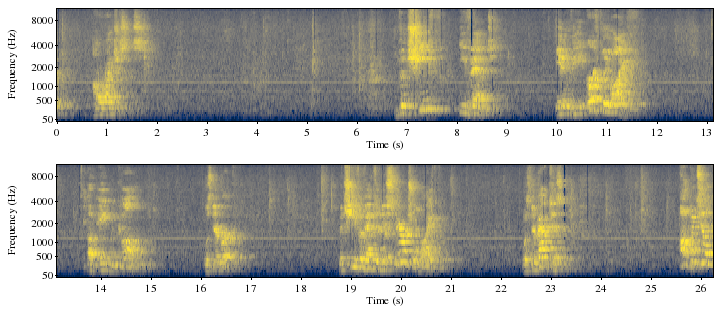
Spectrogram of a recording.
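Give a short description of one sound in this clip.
A man speaks calmly through a microphone in a large echoing hall, with pauses between phrases.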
